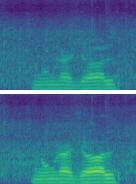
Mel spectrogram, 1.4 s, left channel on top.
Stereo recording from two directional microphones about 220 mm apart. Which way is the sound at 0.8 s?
20° right (ahead or behind).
